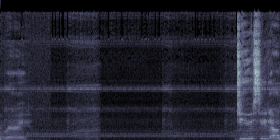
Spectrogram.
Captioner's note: engine whirring softly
